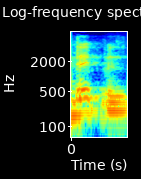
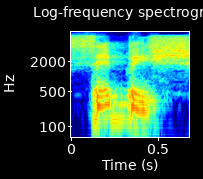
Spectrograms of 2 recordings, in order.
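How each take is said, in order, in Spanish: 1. Empieza con t y termina en s. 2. Empieza con ts y termina en sh. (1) "la pronunciación no es" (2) "es sepesh, creo"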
